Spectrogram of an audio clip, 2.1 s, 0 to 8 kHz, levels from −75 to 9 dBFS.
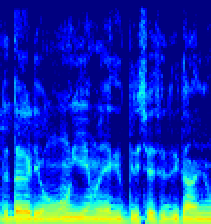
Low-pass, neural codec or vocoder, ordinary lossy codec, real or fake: none; none; none; real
